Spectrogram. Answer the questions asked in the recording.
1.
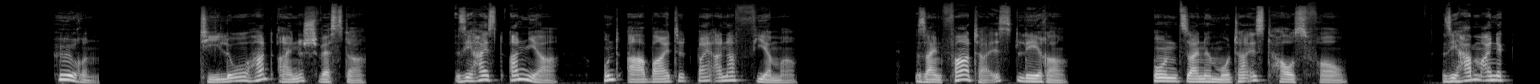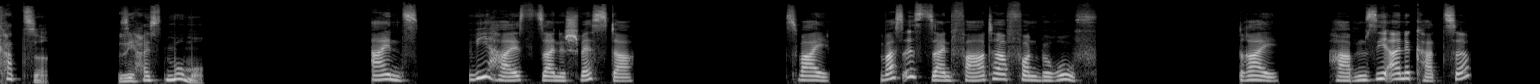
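Anja
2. Lehrer
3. Ja, sie heißt Momo.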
